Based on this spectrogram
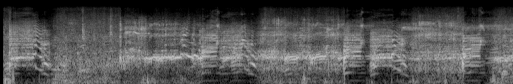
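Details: Geese answer the sound of their own voice with a dense, continuous chorus of overlapping nasal honks, loud and sustained throughout, with brief dips between bursts of calling.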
